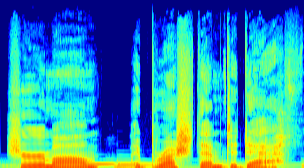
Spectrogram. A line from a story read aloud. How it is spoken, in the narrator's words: said in a sad voice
